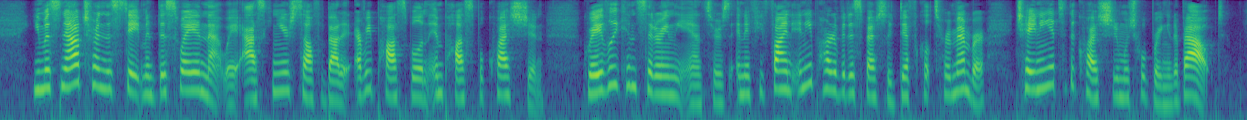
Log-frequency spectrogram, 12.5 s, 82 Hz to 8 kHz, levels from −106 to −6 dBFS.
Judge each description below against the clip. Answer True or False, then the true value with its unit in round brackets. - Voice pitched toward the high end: True (225 Hz)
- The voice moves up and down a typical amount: True (4.9 semitones)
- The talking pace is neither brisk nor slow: False (220 wpm)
